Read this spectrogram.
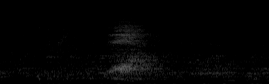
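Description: Water squirts from a squeeze bottle.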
